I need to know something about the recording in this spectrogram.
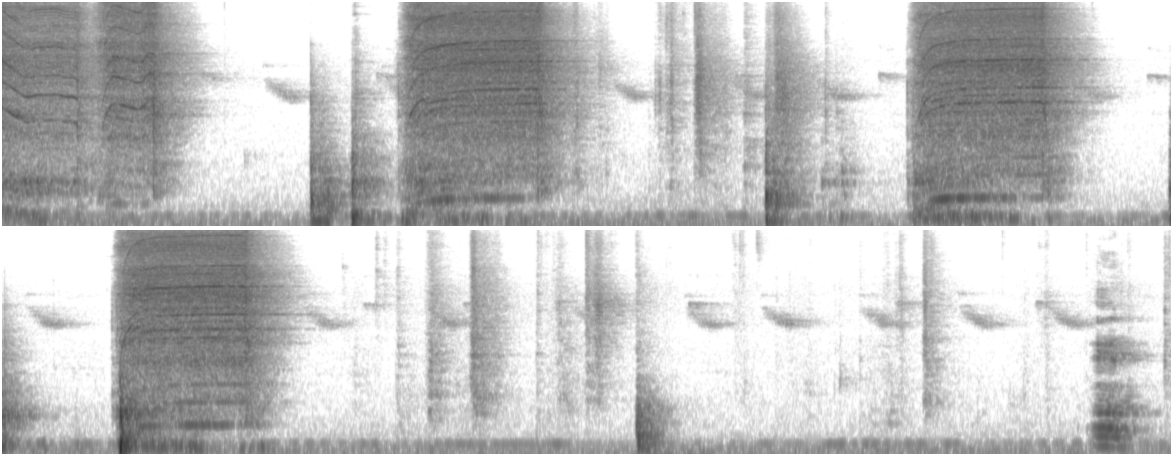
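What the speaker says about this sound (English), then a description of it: "What I'm going to be using is an impact, and I have like a nut driver on here." An impact driver fitted with a nut driver works loose the motor on a deer feeder, firing in several loud, rattling bursts separated by pauses filled with small clicks and handling noises, with a person talking in between.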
